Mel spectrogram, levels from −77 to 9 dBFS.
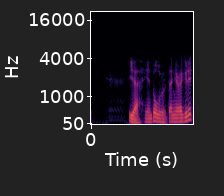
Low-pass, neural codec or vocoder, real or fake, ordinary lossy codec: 7.2 kHz; codec, 16 kHz in and 24 kHz out, 0.9 kbps, LongCat-Audio-Codec, four codebook decoder; fake; none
